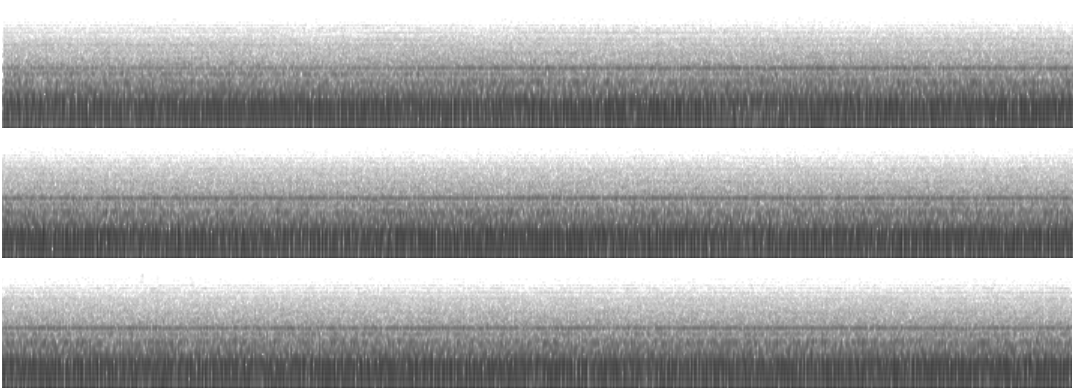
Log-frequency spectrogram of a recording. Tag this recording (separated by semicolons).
Appliance; Fridge; Hum; Kitchen; Refrigerator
